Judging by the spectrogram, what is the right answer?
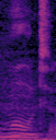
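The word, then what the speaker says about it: Muntu: That's the proper pronunciation. Yes, Montu, yes. For those who may know, it's Montu.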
